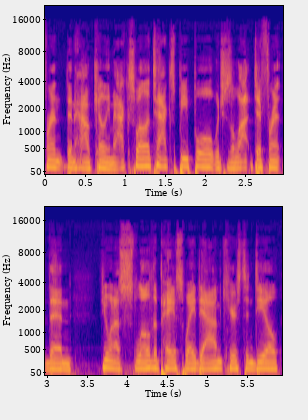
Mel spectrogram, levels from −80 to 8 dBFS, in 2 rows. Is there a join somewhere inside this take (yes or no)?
no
